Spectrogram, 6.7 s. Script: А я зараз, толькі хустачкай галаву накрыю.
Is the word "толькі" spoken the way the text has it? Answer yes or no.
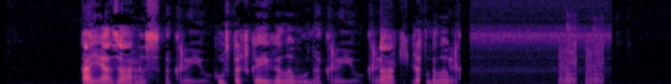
no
